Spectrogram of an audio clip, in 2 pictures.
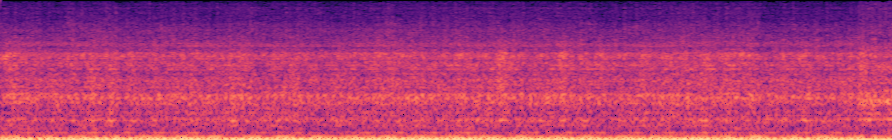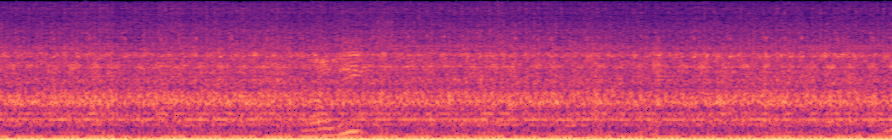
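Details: Car with used Magnuson supercharger kit just installed, first startup: steady, even low rumble with smooth unbroken pulse throughout; clean normal idle with no misses.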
